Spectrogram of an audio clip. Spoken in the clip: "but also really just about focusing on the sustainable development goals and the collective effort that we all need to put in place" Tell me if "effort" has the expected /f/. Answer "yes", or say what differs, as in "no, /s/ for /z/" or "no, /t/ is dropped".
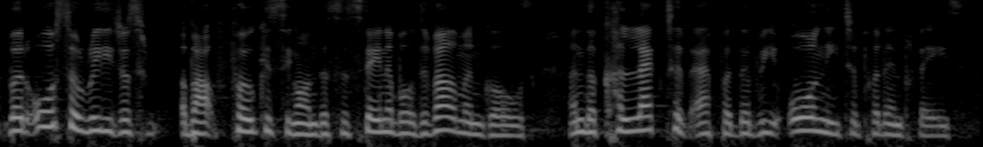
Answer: yes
